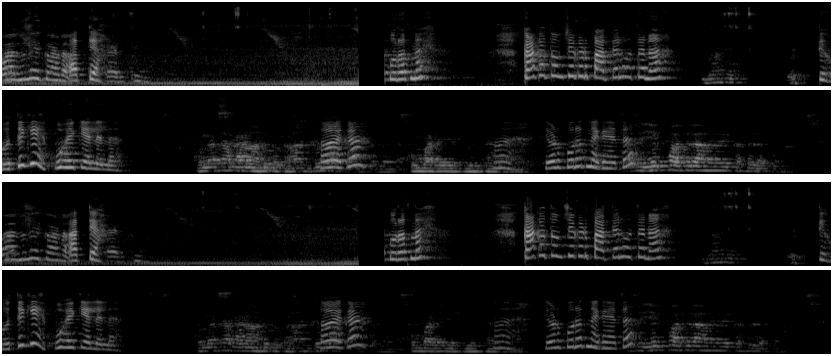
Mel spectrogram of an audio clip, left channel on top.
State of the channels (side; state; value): right; quieter; 3.1 dB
